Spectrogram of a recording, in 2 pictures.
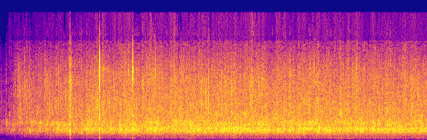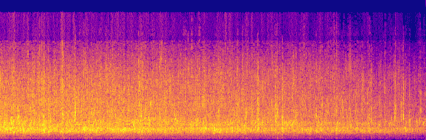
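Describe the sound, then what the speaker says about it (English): Guests at a university graduation ceremony break into sustained applause, a broad, steady roar of many hands clapping in a large hall, with no speech over it. "Give them a round of applause."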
